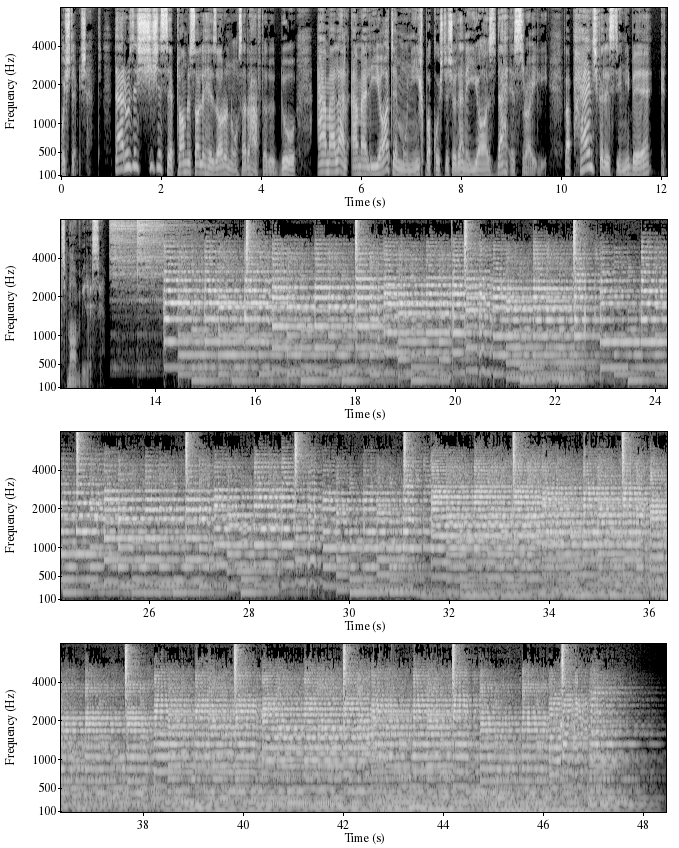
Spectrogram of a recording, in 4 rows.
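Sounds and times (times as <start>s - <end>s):
speech: 0.0s - 13.4s
instrumental band music: 13.1s - 48.2s.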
